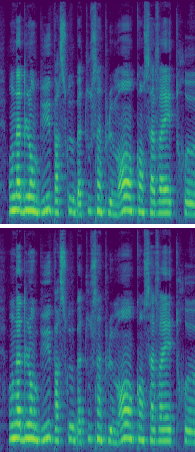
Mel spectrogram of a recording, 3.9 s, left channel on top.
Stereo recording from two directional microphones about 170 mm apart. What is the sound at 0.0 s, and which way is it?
Speech, 40° left (ahead or behind).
